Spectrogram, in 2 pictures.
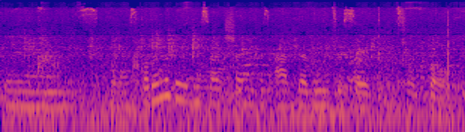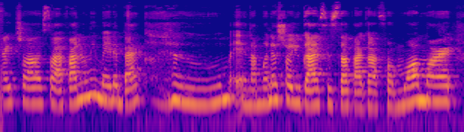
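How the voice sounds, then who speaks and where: A woman's voice: fairly high pitch, a little fast, few pauses, heavy background noise. Chatty young woman from Queens. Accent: New York. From Queens, New York. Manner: chatty and rambling, talks straight to her followers. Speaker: vlogger. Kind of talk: casual shop-along vlog.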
